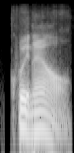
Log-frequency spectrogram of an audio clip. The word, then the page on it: quenelle: American English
